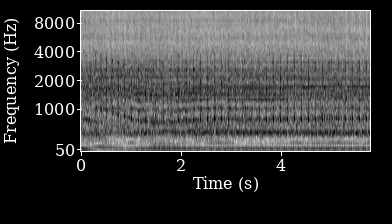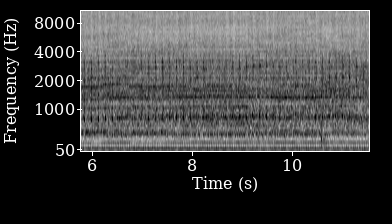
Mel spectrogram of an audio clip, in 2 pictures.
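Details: Rebuilt S20 transmission: steady gritty grind over the idling engine that stops whenever the clutch is pushed in; points to the gearbox input side, most likely a bearing.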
